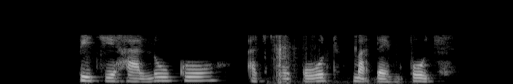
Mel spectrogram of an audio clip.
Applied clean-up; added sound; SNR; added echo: neural mask model RNNoise.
